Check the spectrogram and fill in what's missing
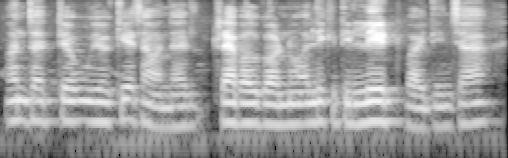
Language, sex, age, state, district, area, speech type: Nepali, male, 18-30, West Bengal, Kalimpong, rural, spontaneous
